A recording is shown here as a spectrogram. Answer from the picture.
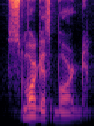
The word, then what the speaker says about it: smorgasbord: No, you're saying it wrong. – I'm not the one saying it. – Smorgasbord. – Look, listen. – Say it. Listen. Say it. – Smorgasbord. – Smorgasbord. Smorgasbord. Nope. Okay, hold on. Smorgasbord. – Look, we're going to do it slow. – Smorgasbord. – Smorgasbord. – There you go.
